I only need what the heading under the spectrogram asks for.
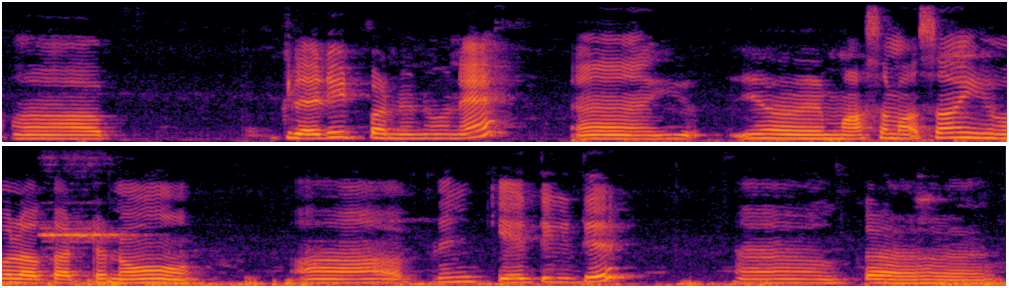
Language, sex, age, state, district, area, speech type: Tamil, female, 30-45, Tamil Nadu, Nagapattinam, rural, spontaneous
